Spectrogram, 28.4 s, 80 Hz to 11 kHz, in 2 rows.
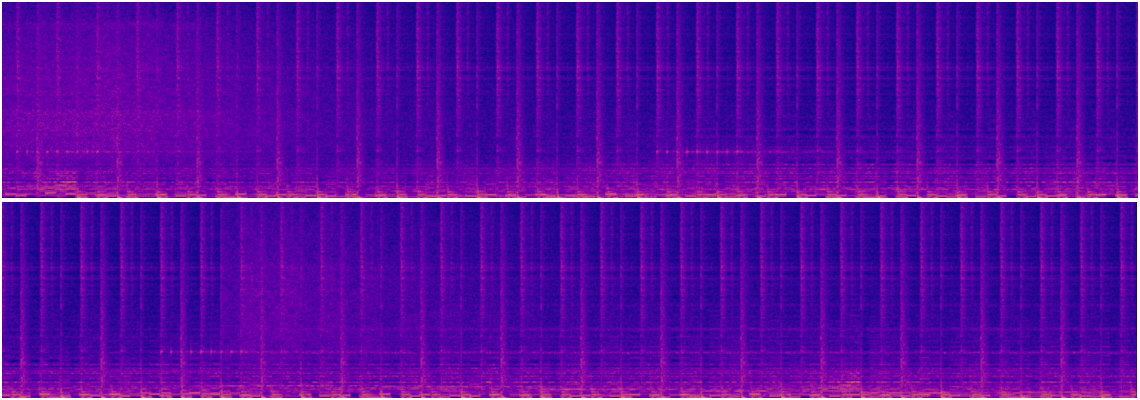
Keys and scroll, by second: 0.1 alt+F9, 4.6 F11, 7.8 shift+F11, 10.3 d, 15.5 d.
